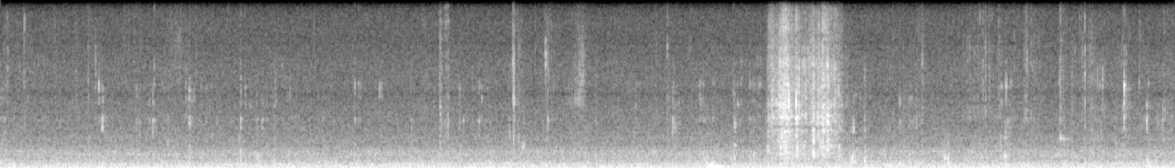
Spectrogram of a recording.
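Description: A person quietly chewing fried food, with one short, louder crunch about eight seconds in.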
